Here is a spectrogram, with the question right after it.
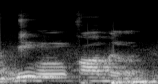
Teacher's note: kalau kita berhenti di min qabl ya, maka jangan lupa dibaca qolqolahnya dan lamnya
